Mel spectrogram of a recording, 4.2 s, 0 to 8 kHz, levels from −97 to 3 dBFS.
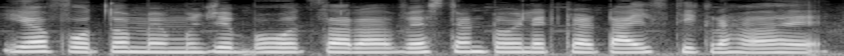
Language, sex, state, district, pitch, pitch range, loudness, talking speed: Hindi, female, Arunachal Pradesh, Papum Pare, 230 Hz, 225-240 Hz, -13 LUFS, 185 wpm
